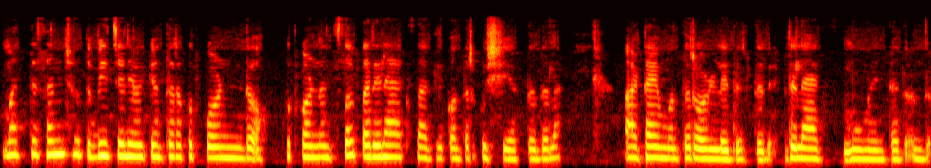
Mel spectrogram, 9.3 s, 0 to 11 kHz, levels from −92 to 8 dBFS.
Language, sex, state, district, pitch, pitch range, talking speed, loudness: Kannada, female, Karnataka, Dakshina Kannada, 215 Hz, 190-235 Hz, 155 wpm, -18 LUFS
